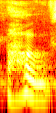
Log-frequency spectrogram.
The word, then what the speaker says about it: behoves: sometimes pronounce it wrong I think I heard the other day it's behoves and not the who so but it's important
